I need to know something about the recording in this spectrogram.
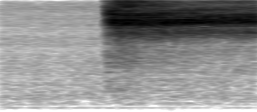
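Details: Indian cobra indoors after getting into a home, described as angry earlier; a sharp hiss bursts in abruptly midway and holds steady and loud until the end.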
